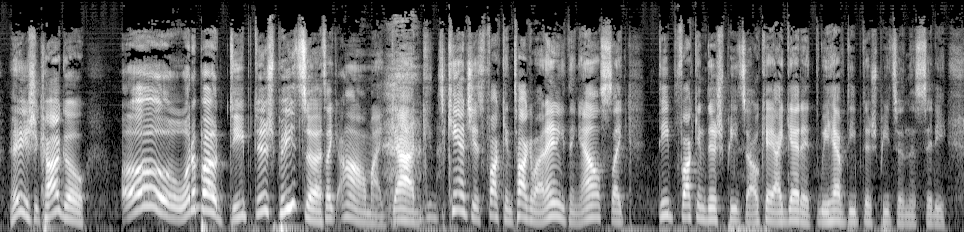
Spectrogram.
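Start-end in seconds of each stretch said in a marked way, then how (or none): 0.1-4.0 very high, drawn-out, fawning, pandering sportscaster patter. Mocking lazy ESPN broadcast observations: mocking pandering ESPN announcer. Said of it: "just stupid pandering".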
